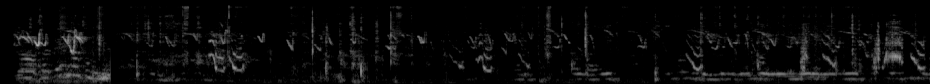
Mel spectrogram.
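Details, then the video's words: Francolin chicks after eating, described as not letting go of their food and fighting with their mother after feeding; thin high chirps and short calls are scattered among loud tapping and scuffling noises, with a steady low tone near the end. "baby pheasant do not let go after eating food,francolin baby"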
